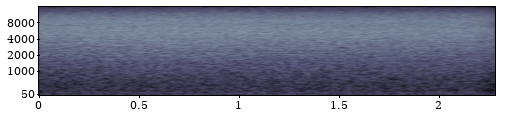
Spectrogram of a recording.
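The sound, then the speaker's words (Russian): Air hisses out of an inflated balloon through an opened valve and hose, a loud, even, continuous rush of noise that holds steady for the whole clip without voices. “Воздух с шипением рванулся из шара.”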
